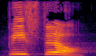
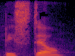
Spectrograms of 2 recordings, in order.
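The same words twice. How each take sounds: First: "Be still" louder, falling, firm; firm command. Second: Soft, low and still; calm command. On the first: Jesus speaking to the sea, firm falling command. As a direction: set the words down firmly on "Be". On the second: Jesus calming the storm, soft low command. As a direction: speak to the sea in a hushed command. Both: Retold or imitated. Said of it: "looked out to the sea and said".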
